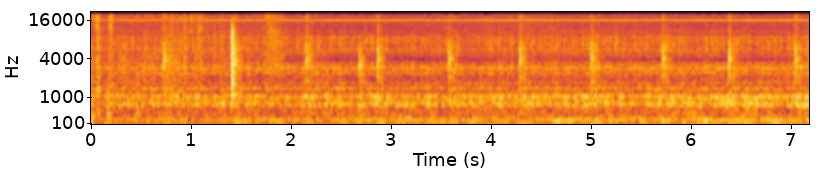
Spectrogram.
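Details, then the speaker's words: New Chinese diesel heater that smokes on startup, then runs flawlessly; 7–8 °C, 13 V, set to level 2, microphone by the heater: low fan hum with fuel-pump ticks about every 0.7 s as the flame starts; smoke cause unclear, new pump didn't help. "You can hear it start. I'll put it right by where the heater is, and you will hear the flame start. That noise you hear is the flame start."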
